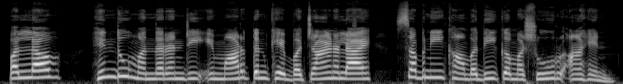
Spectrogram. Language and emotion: Sindhi, neutral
